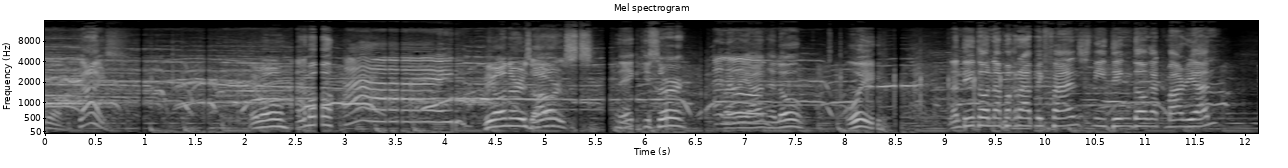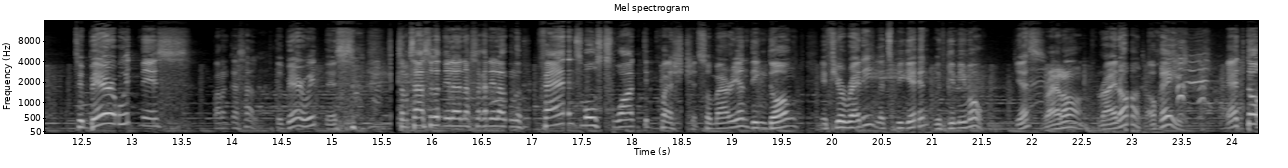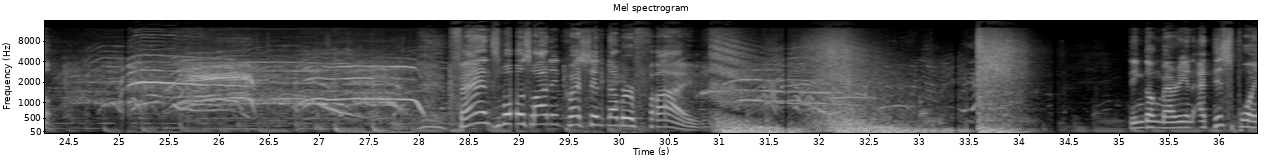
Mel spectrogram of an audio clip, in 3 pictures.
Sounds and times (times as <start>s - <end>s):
Music: 0.0s - 36.3s.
